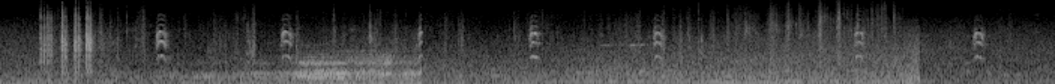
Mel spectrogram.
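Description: A bird chirping in short, repeated calls about once a second, heard over handling noise: a quick run of sharp clicks near the start and a rustle a few seconds in as the bonsai pot is worked on.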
